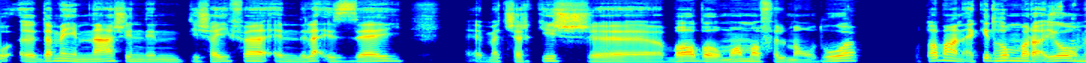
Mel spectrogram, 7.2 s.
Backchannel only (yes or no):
yes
